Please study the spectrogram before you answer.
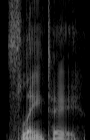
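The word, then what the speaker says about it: sláinte: when they crack sparkling water we crack beer slainte what's or what do you is that like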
